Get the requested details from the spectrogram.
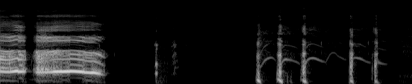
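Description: A chicken lets out a loud, drawn-out squawk, then after a brief pause clucks in a quick, choppy series of short bursts, clear with no talking.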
